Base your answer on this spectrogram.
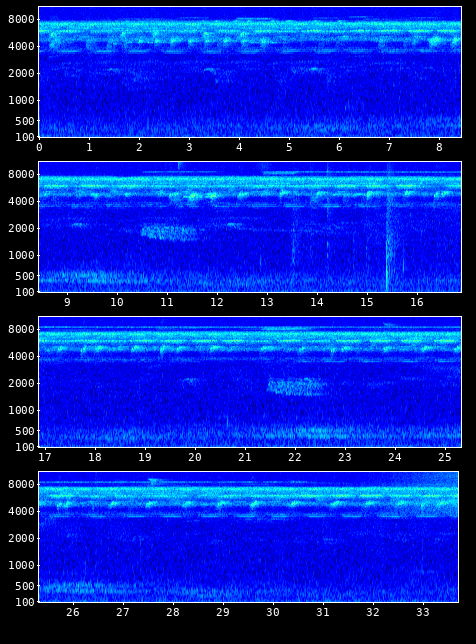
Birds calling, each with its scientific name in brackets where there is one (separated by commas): Solitary Black Cacique (Cacicus solitarius), Spot-winged Antshrike (Pygiptila stellaris), Hauxwell's Thrush (Turdus hauxwelli)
